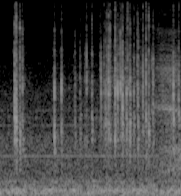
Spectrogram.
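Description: Rapid typing on a computer keyboard during a programming session: steady, dense clicking keystrokes at close range, fairly quiet, with no talk.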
